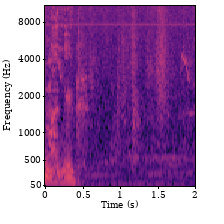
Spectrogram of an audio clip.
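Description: A man's voice finishing a phrase in the first half-second, then a quiet stretch with faint low cooing, like a dove or pigeon, in the background.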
